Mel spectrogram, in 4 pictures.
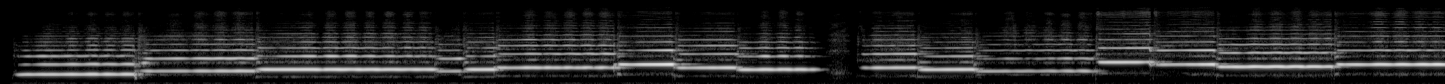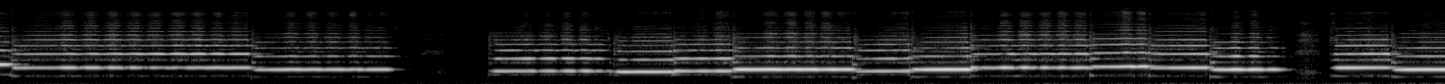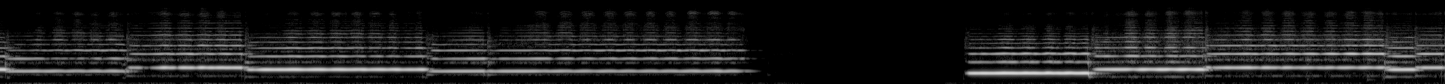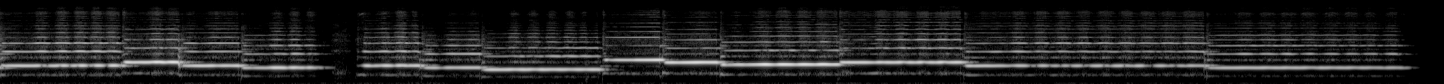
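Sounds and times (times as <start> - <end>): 
flute: 0.1 - 36.7, 38.5 - 57.7.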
